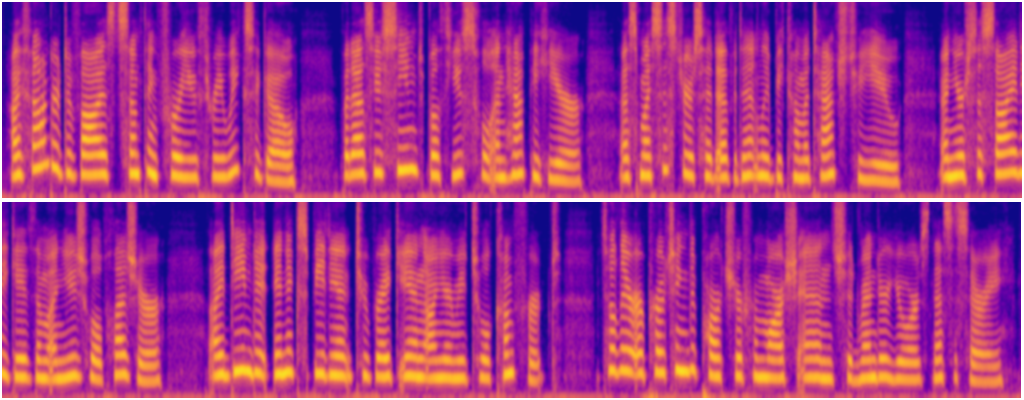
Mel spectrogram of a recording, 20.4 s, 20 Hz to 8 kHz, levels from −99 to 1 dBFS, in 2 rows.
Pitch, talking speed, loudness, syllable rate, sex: 255 Hz, 160 wpm, -16 LUFS, 5.4 syllables/s, female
